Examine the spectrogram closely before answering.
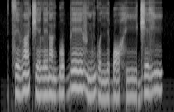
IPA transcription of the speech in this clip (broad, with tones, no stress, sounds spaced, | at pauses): t͡s e˨ β ã˦ t͡ʃ e˨ l e˦ ɾ ã˦ ɡ͡b o˦ b eː˦ v ĩ˨˦ ɡʷ e˨ ŋ ɪ˨ ɓ ɔ˨ h iː˨ d͡ʒ e˦ ɣ i˦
